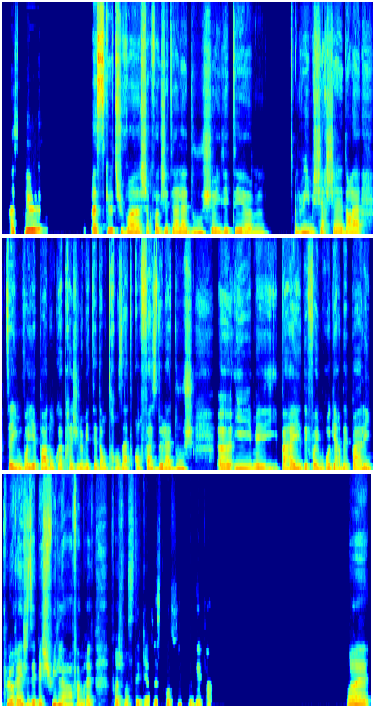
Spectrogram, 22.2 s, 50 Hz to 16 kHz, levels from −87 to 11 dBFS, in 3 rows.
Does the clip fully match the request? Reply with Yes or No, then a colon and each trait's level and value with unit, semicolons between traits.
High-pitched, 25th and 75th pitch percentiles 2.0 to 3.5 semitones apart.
Yes: high, 225 Hz; average, 2.9 semitones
